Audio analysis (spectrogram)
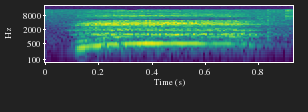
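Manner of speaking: high, quick gasp; short stunned intake of breath; astonished gasp. Real, not acted. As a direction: gasp in disbelief at a gift. Overwhelmed by the gift.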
